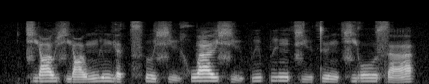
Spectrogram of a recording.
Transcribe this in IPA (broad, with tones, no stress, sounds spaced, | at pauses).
t͡ɕ j ɑ˥ ʊ̯ ɕ j ɑ˧˥ ʊ̯ m i˥ m j ɛ˨ t͡sʰ ɹ̩˥˩ ɕ ḭ˨˩ x w a˥ ɪ̯ ɕ ḭ˨˩ p i˥ p i˥ ŋ t͡ɕ i˧˥ t̪ y˥˩ n t͡ɕ j o˥ ʊ̯ s ä˧˥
